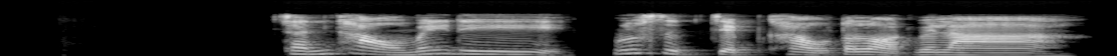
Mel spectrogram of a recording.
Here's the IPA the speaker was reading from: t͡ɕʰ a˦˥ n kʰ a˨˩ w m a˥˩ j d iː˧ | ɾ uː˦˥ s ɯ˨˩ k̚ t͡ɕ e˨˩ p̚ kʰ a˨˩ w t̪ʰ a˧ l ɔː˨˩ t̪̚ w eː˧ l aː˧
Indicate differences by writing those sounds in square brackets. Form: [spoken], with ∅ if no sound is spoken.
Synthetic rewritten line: t͡ɕʰ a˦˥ n kʰ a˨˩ w m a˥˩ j d iː˧ | ɾ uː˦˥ s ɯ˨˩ k̚ t͡ɕ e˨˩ p̚ kʰ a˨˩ w [t̪] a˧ l ɔː˨˩ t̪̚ w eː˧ l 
